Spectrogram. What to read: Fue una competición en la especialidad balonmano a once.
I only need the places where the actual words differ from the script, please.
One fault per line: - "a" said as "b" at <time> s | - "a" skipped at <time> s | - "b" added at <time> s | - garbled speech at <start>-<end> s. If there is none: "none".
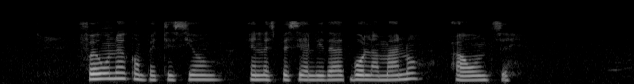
none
